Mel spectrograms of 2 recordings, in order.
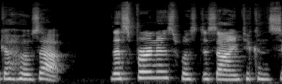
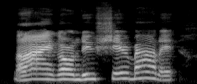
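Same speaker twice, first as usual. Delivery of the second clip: slipping into a country accent. Podcast host, peeling off a sticker, keeps talking in a country accent. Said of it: "I don't know why I'm country right now".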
